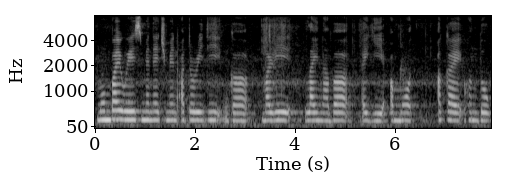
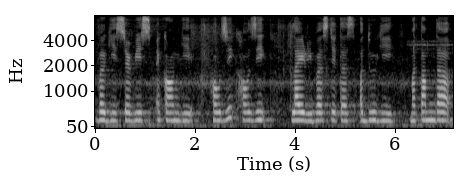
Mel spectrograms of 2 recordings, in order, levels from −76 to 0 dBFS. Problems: constant background noise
